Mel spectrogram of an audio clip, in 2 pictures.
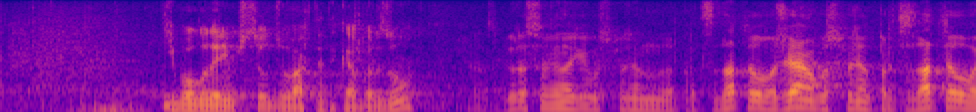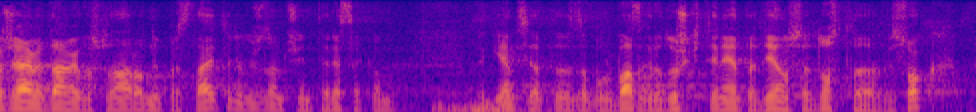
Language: Bulgarian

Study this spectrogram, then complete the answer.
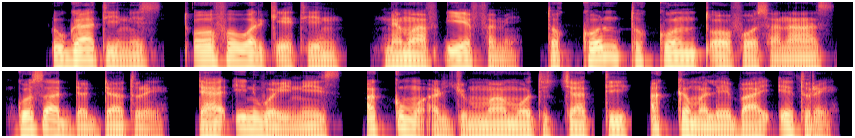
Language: Oromo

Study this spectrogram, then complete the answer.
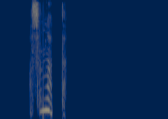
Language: Bashkir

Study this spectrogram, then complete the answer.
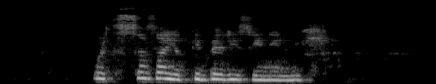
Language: Kabyle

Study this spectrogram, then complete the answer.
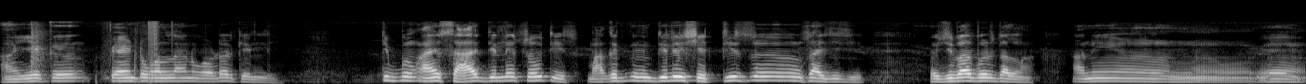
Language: Konkani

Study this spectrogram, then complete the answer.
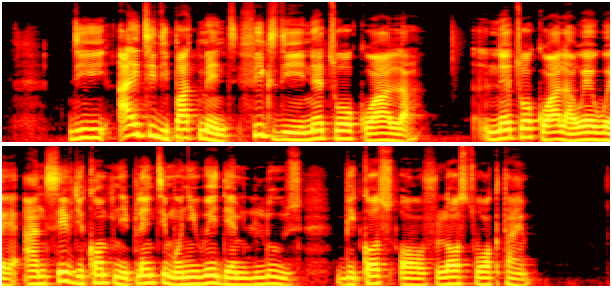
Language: Nigerian Pidgin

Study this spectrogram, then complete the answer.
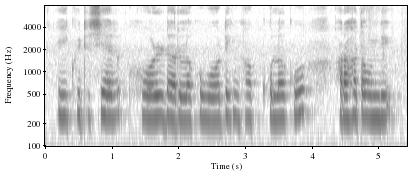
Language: Telugu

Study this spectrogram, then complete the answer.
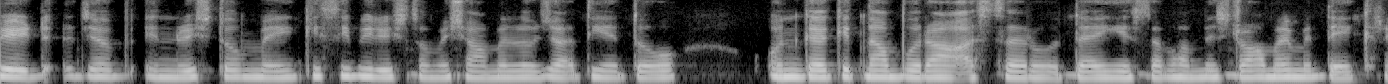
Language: Urdu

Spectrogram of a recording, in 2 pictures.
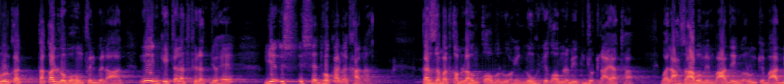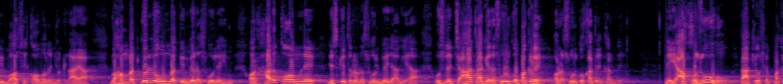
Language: Urdu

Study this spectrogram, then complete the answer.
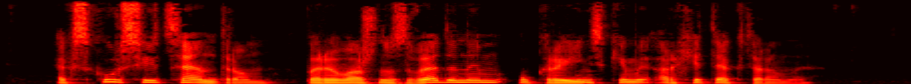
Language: Ukrainian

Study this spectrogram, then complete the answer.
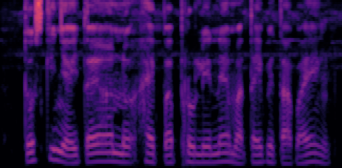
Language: Kalenjin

